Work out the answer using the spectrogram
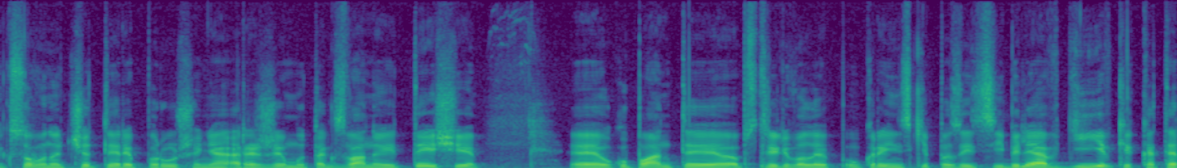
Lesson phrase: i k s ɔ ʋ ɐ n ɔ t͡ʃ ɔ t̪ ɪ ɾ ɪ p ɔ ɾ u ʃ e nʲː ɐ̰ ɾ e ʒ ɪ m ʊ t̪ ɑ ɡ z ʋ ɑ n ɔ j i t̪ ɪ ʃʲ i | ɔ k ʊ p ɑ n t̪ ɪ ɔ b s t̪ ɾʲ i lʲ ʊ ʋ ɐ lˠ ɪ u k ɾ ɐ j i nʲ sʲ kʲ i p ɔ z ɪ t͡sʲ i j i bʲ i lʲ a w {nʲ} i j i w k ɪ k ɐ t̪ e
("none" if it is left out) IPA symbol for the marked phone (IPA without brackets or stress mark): dʲ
